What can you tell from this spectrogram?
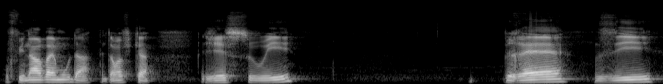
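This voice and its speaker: A man's voice: lowish voice, fairly even intonation. A man from Africa giving a casual language lesson, patiently repeating and drawing out example phrases and often checking that listeners are following. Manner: patient, repetitive, checks understanding with "tá vendo?"; slowly drawn-out example phrases. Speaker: language teacher.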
